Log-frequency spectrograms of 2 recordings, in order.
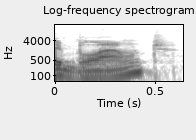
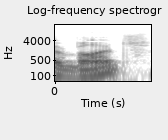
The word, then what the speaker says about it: Blount: People say Blount, and I can't really blame them. I mean, after all, if pronounce was pronounced the way my name is, it would be pronounced pronounce. And I wouldn't, and nobody would want to do that. So, but it's an old English pronunciation, and I don't want to change it just because.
